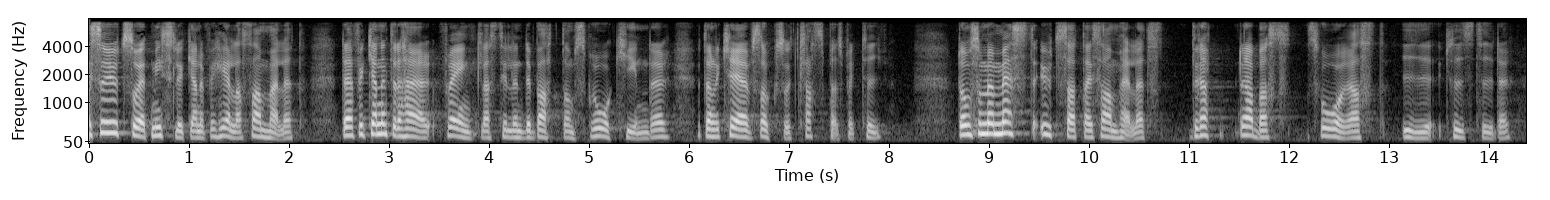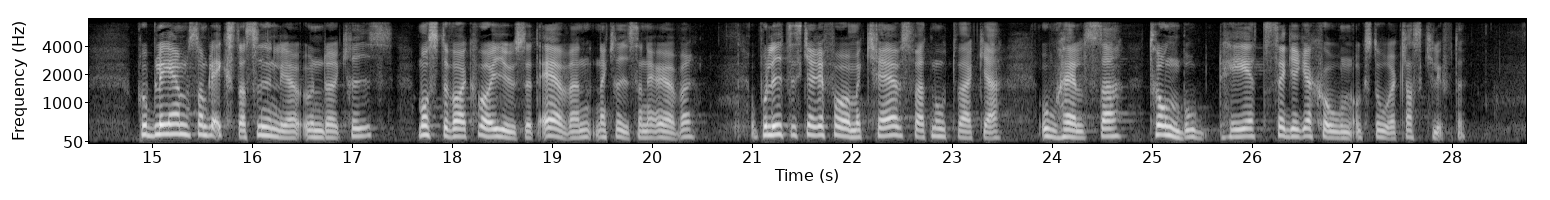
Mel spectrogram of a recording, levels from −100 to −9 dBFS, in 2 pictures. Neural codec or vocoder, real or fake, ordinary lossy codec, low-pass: none; real; none; 7.2 kHz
